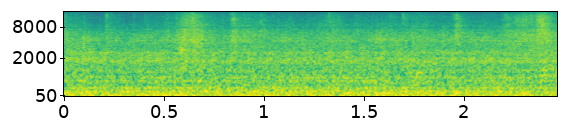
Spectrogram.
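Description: Steady low rumble of the background inside an ambulance's patient compartment, with a few faint soft rustles as a blood pressure cuff is picked up and handled.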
